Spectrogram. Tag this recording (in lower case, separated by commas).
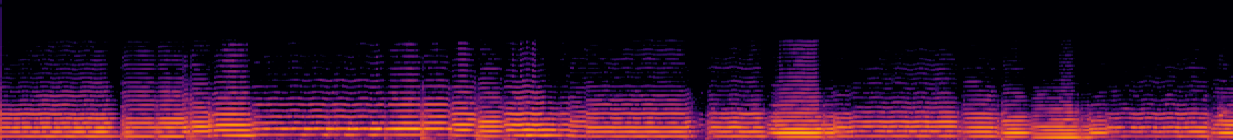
music, musical instrument, playing violin, fiddle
